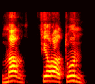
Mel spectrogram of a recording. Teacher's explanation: مغ لوگ پڑھتے ہیں مغ، بہت غلط ہے، کیونکہ غین پہ قلقلہ نہیں ہوتا. ایسے پڑھیں گے مغفرتن.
